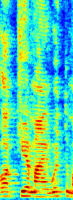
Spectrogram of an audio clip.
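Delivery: ordinary delivery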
